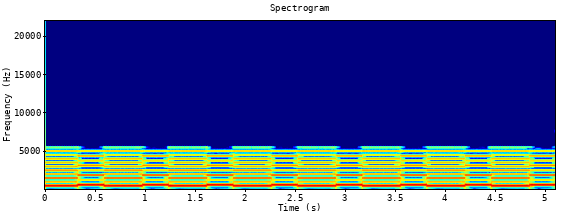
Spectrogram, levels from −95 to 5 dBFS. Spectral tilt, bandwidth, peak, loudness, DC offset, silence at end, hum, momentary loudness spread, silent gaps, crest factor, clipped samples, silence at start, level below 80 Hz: -4 dB/octave; 5.8 kHz; -2 dBFS; -8 LUFS; under 0.1%; 0 s; none; 0 LU; none; 6 dB; under 0.1%; 0 s; -52 dBFS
